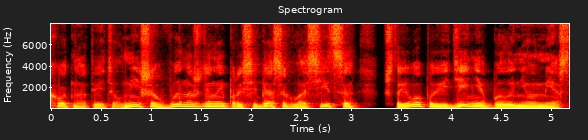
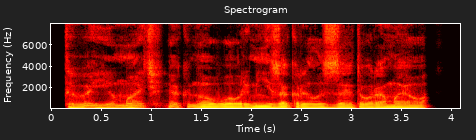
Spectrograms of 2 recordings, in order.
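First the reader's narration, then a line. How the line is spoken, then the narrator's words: Grumbling. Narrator (Russian): проворчал Марат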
